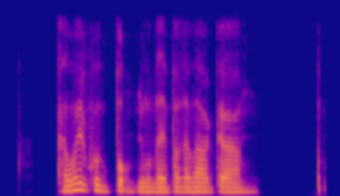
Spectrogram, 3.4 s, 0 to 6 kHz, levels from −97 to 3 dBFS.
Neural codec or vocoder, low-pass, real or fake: autoencoder, 44.1 kHz, a latent of 192 numbers a frame, MeloTTS; 5.4 kHz; fake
